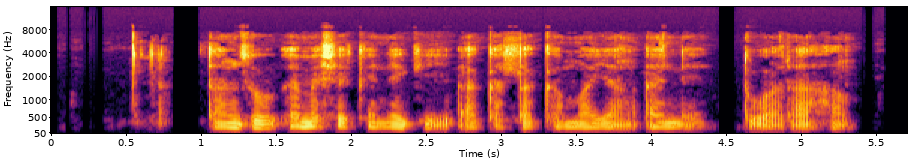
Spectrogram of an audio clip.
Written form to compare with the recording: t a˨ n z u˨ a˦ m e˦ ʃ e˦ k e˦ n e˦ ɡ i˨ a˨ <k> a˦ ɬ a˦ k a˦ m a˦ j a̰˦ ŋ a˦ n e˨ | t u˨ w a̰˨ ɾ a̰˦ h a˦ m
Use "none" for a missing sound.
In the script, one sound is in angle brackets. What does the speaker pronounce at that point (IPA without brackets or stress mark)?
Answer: k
